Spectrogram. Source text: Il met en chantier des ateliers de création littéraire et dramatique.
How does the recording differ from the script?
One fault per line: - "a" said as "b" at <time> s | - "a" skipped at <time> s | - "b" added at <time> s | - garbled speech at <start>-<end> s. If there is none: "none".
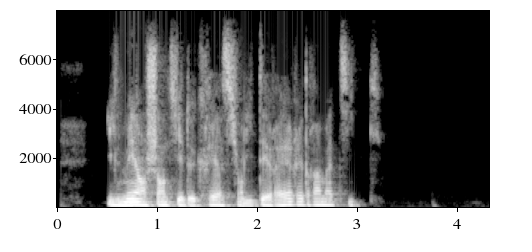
- "des ateliers" skipped at 1.3 s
